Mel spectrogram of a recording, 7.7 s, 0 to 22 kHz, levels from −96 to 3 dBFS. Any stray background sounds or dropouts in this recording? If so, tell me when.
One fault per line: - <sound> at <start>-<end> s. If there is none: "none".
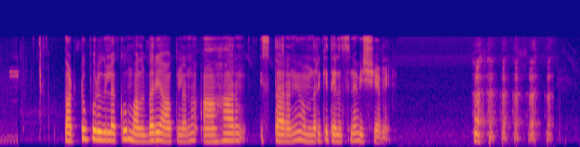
- laugh at 6.3-7.4 s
